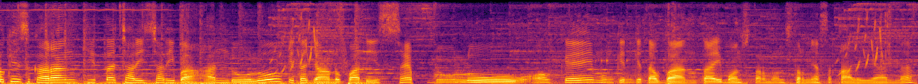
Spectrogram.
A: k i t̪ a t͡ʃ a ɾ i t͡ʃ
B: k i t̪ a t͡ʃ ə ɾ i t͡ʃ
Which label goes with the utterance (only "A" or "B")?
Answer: A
